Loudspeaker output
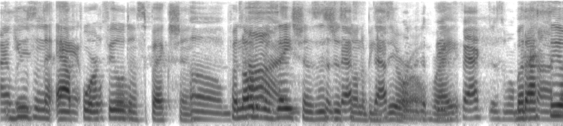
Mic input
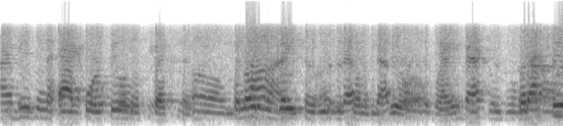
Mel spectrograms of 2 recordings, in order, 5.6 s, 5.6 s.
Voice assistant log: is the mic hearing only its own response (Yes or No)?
No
